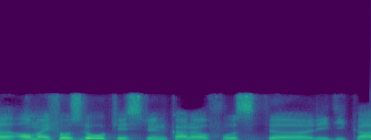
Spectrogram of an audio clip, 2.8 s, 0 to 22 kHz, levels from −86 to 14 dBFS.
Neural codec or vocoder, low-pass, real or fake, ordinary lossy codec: codec, 24 kHz, 0.9 kbps, WavTokenizer, large speech release; 7.2 kHz; fake; none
